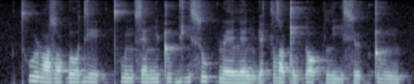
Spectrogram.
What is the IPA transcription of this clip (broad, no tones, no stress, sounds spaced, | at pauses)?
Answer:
t̪ʰ u ɳ ɔ zˤ u ɠ o d e | t̪ʰ u n s ɛ n̪ i ʈ u ɡ i s u k ɳ ɛ l ɛ n ɠ ɛ k zˤ ɛ ʈ i ɗ ɔ k l i s ø k ʈ u n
